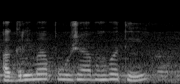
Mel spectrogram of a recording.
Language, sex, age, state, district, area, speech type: Sanskrit, female, 45-60, Maharashtra, Nagpur, urban, spontaneous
